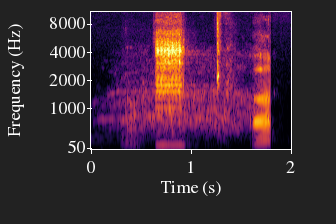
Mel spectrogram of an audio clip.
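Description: Game-show buzzer sounding once for about half a second right after the contestant calls G, the sign that G is not in the puzzle.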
